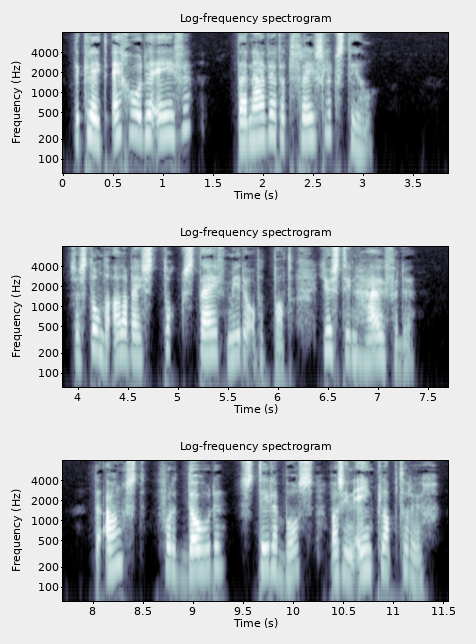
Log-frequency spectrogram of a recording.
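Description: A woman narrating a children's story in an expressive storytelling rhythm. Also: medium pitch, no room sound. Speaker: audiobook narrator.

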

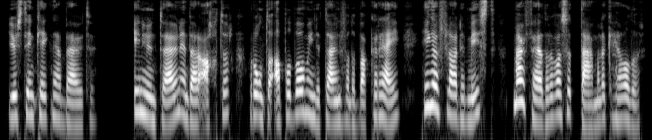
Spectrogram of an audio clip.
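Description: Calm storybook narrator, dry recording. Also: mid-range voice, normal speed, dry recording. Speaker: audiobook reader. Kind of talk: scripted narration.

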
